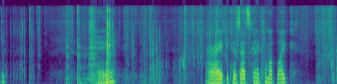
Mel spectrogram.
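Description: Paper rustles and crinkles as it is folded by hand.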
